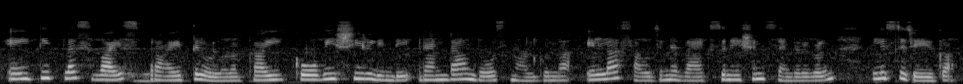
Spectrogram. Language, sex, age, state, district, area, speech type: Malayalam, female, 18-30, Kerala, Kollam, rural, read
